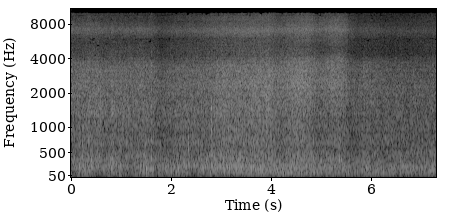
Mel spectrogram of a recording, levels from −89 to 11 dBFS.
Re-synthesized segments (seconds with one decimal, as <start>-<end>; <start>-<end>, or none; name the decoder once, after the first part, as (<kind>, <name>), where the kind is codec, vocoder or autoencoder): none

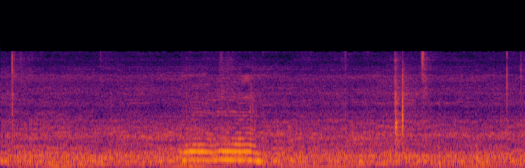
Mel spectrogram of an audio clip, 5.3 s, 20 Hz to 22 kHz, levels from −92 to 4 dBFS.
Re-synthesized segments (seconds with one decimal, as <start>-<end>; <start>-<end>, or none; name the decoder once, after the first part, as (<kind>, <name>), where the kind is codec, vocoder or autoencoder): 0.0-5.3 (codec, SNAC)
